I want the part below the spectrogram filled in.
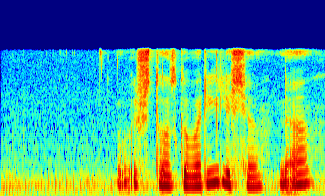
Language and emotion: Russian, sad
